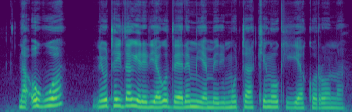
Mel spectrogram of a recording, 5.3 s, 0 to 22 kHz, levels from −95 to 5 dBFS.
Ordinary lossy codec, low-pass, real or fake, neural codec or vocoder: none; none; real; none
